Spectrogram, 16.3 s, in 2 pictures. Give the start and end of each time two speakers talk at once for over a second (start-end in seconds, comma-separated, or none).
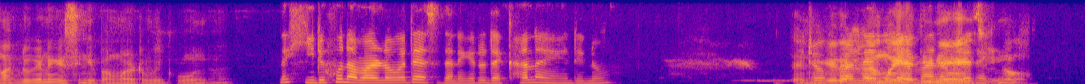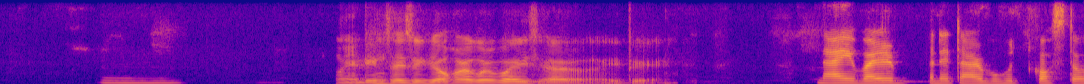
6.0-7.6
